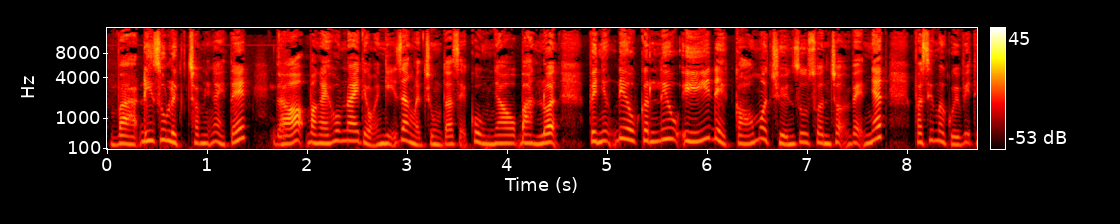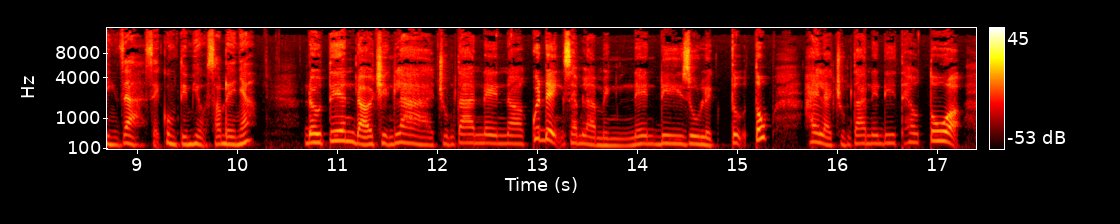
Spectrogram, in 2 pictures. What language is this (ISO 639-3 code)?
vie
